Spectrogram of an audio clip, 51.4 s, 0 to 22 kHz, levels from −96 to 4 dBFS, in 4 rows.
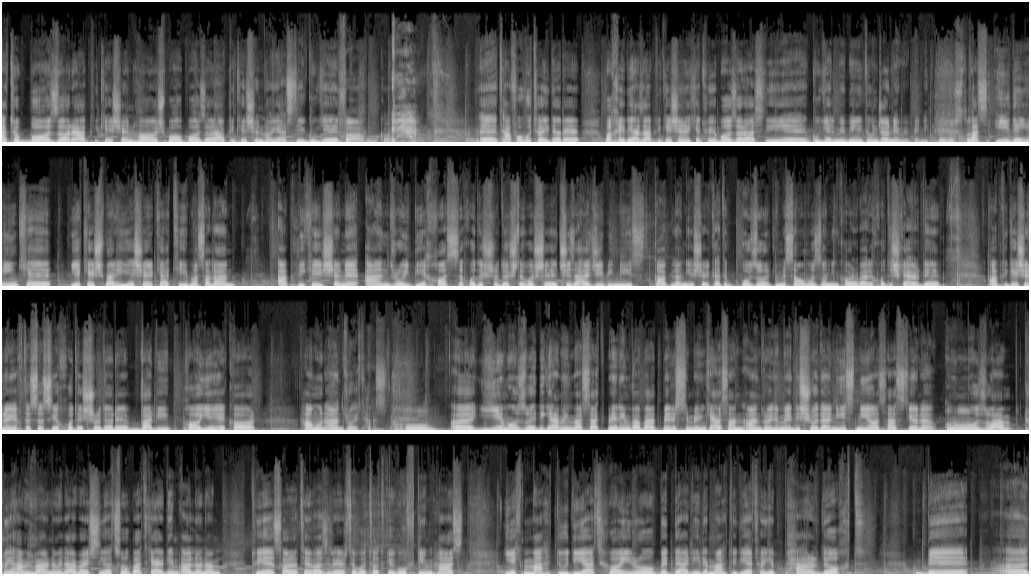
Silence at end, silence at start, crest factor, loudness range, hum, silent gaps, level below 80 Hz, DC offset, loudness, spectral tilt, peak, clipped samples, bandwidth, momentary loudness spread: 0 s; 0 s; 16 dB; 2 LU; none; none; -36 dBFS; 0.1%; -18 LUFS; -5.5 dB/octave; -2 dBFS; under 0.1%; 18.5 kHz; 6 LU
